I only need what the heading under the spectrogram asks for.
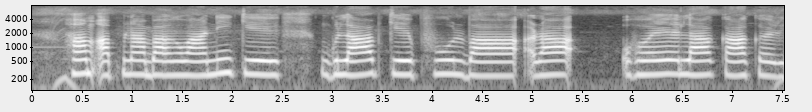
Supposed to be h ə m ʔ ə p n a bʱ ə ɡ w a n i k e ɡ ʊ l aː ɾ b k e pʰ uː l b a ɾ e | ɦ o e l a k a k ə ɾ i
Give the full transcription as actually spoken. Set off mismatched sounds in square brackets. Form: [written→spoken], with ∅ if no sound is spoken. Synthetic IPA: h ə m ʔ ə p n a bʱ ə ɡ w a n i k e ɡ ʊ l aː [ɾ→∅] b k e pʰ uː l b a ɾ [e→a] | ɦ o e l a k a k ə ɾ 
